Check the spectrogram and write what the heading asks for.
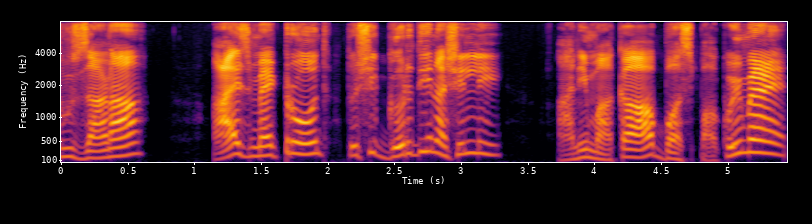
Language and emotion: Goan Konkani, happy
